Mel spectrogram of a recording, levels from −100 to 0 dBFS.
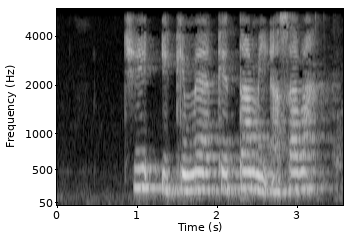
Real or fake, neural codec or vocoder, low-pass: real; none; 5.4 kHz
